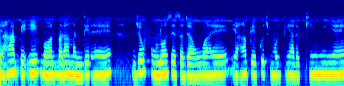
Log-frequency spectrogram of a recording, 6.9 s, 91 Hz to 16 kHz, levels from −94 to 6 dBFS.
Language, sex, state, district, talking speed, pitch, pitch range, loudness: Hindi, female, Bihar, Saharsa, 185 wpm, 185 Hz, 180-195 Hz, -38 LUFS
